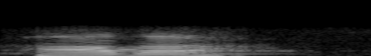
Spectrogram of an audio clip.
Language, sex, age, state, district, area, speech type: Odia, female, 60+, Odisha, Jharsuguda, rural, conversation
